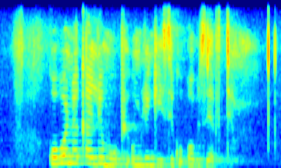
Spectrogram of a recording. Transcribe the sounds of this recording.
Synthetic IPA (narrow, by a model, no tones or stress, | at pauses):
k̬uɓɔnak̬alɛmupʰiʔum̩liŋʱisik̬uʔɔbzɛfd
